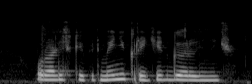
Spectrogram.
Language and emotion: Russian, neutral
